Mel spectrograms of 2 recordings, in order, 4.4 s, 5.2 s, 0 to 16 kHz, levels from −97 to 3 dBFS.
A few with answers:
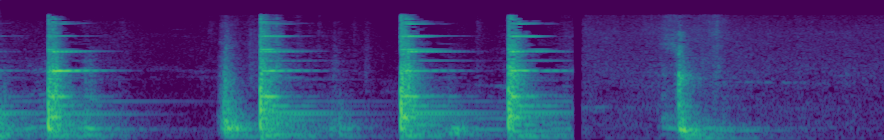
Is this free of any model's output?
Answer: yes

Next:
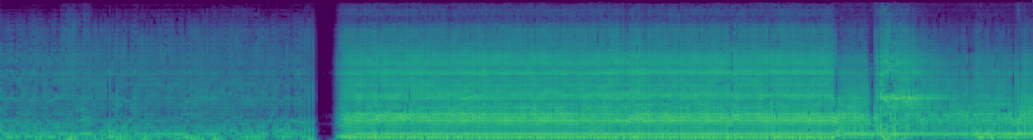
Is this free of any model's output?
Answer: no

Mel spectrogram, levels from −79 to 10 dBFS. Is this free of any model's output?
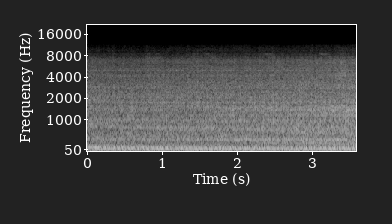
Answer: no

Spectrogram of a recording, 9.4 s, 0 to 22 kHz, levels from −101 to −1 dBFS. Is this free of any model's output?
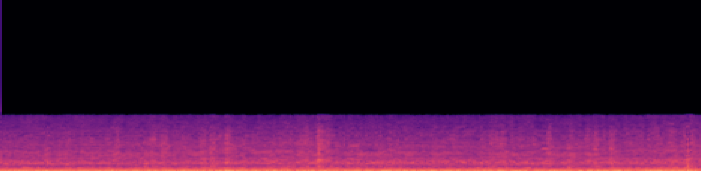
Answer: no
